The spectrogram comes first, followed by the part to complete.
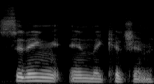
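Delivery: ordinary delivery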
